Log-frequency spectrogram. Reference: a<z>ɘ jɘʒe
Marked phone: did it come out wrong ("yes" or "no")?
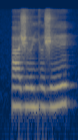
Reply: yes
